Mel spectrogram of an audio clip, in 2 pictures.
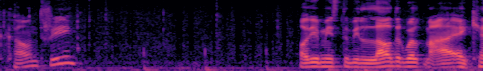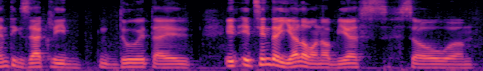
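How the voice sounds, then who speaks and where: A man doing casual live-stream commentary, hesitant, with many fillers and restarts, on a cheap low-volume mic. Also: pushed and bright. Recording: faint static hiss.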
